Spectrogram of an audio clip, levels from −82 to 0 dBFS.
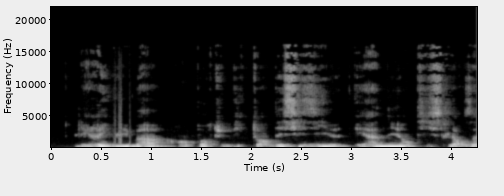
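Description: Loose connector crackle from 0.64 to 0.80 s in this speech recording: a worn contact briefly makes and breaks, chopping the signal into an irregular scratchy burst.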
